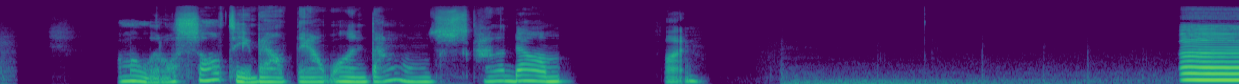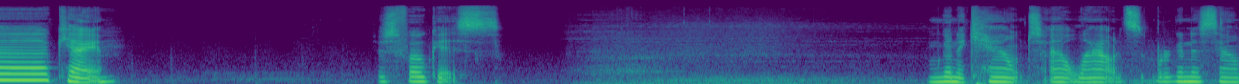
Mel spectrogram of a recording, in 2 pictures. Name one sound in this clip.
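A young woman talks casually into a close microphone.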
